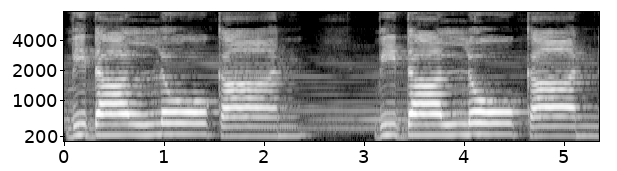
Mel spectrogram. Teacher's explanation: అనుస్వారం తర్వాత పదములోని ల అందుకుంటూ అనుస్వార నాసిక ల ఉచ్చారణ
